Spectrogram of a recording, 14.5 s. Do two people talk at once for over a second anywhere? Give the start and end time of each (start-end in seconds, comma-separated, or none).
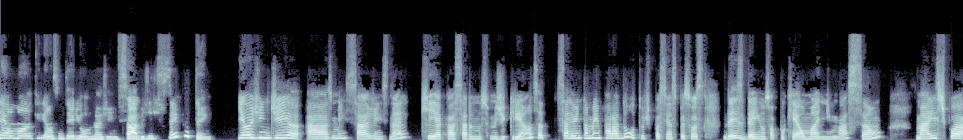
none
